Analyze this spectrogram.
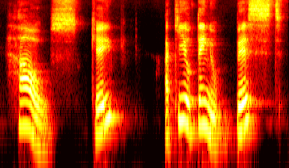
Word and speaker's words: Haus: Quando eu tenho agora o S no final de uma palavra, a gente vai pronunciar como um S mesmo. Ou então quando ele aparece antes de uma consoante. Então a gente pronuncia com som mesmo de S normal. Por exemplo, a palavra casa em alemão é Haus, ok?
